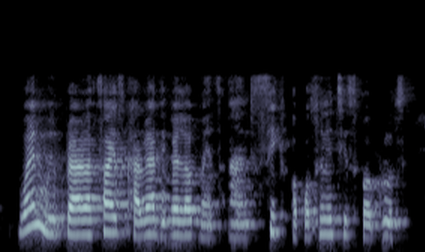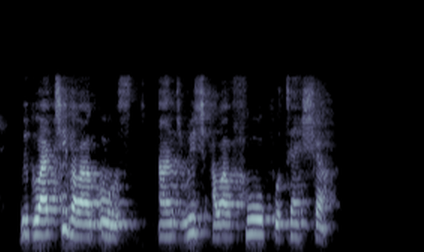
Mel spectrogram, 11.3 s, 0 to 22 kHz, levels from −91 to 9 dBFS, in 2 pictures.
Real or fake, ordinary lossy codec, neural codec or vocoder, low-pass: fake; none; codec, 16 kHz, 4 kbps, FreqCodec, larger model; 7.2 kHz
